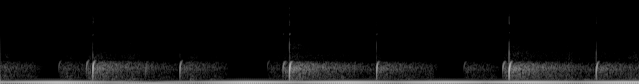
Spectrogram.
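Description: Short popping sound effects repeating roughly once a second, over a steady low droning hum.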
